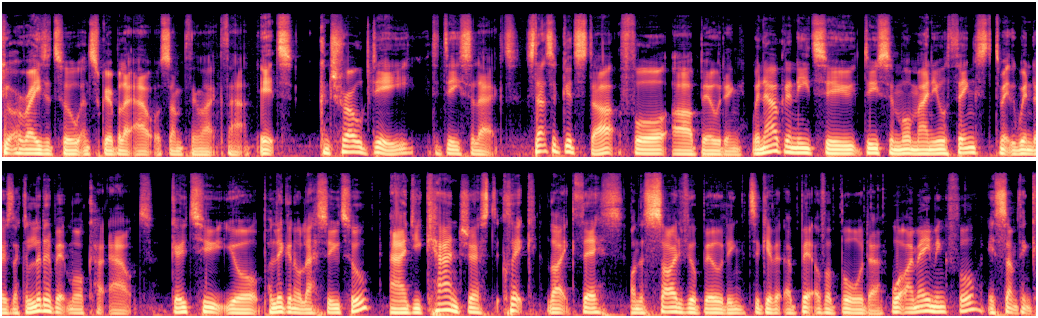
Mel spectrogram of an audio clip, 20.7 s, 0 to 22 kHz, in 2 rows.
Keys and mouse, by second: 2.9 ctrl+d, 11.4 click, 13.4 click, 14.7 click, 16.2 click, 17.2 click, 18.6 BackSpace, 19.3 click.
